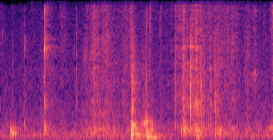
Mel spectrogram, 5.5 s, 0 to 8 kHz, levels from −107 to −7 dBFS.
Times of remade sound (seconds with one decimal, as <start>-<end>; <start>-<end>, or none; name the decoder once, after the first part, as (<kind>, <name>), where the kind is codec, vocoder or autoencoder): 3.4-4.0 (codec, SNAC)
